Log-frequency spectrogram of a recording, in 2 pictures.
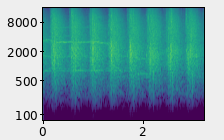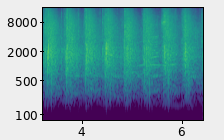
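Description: A large audience claps in steady unison, close by.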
